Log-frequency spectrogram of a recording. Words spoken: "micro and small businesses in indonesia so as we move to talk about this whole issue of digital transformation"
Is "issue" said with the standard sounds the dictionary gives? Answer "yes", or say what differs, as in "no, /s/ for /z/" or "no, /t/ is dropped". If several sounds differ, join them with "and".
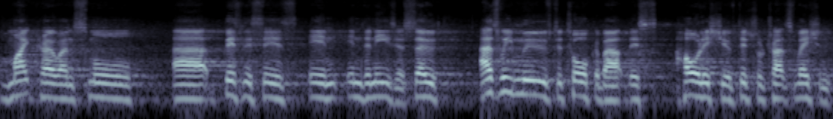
yes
